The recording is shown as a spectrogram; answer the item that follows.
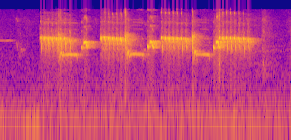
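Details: Bar-winged prinia call for luring birds, four buzzy, rapidly pulsed high trills, each ending in a lower dropping note, delivered back to back after a thin introductory whistle.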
